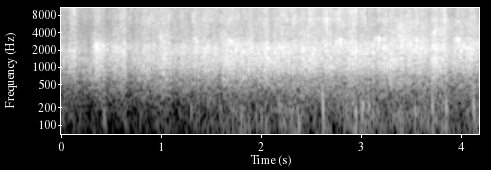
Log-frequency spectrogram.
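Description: Audience applauding, swelling over the first moment and then steady.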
